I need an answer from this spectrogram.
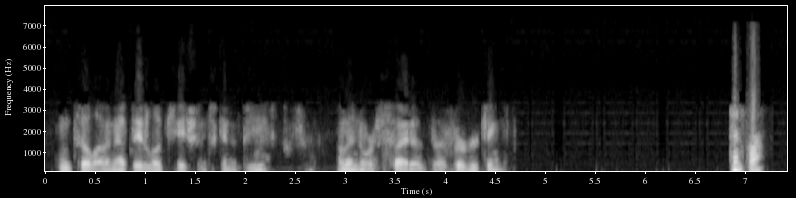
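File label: police department, scanner audio trunk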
